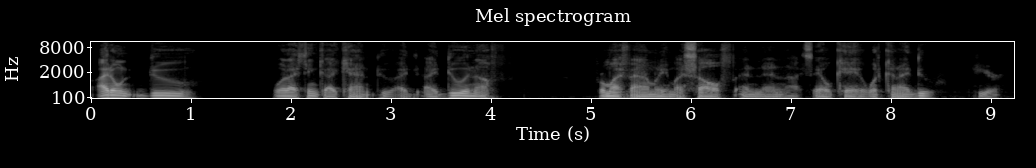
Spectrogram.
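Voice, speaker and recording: A man from Alaska, a carver and studio owner, speaking reflectively in a documentary interview, pausing often with fillers. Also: low voice, flat delivery, vocal fry, dark tone, slightly rough, no echo. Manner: reflective, halting with many fillers.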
